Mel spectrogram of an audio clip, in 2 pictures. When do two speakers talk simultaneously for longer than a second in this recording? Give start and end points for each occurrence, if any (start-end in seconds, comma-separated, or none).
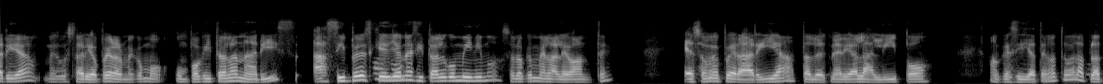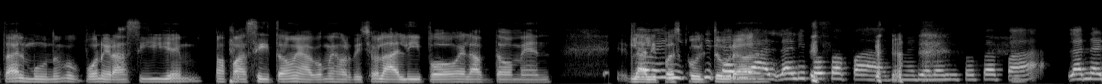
17.4-18.8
